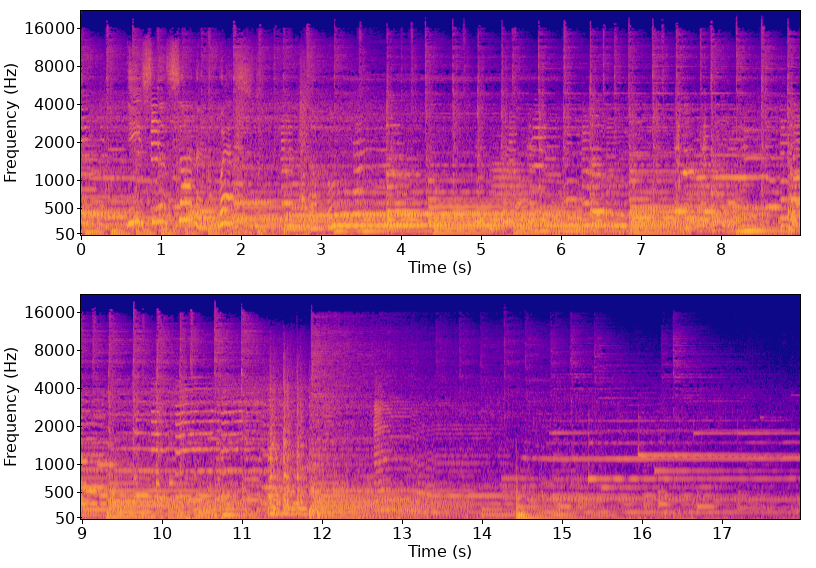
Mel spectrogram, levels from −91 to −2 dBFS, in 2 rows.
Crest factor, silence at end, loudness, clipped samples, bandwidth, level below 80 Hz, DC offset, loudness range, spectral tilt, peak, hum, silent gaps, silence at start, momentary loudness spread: 16 dB; 0 s; -21 LUFS; under 0.1%; 18 kHz; -34 dBFS; under 0.1%; 10 LU; -6 dB/octave; -6 dBFS; none; none; 0 s; 13 LU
